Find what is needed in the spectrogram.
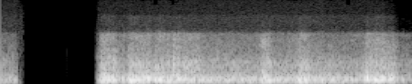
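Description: Steady background noise carried over a telephone conference line, starting suddenly about half a second in after a dead-silent dropout.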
